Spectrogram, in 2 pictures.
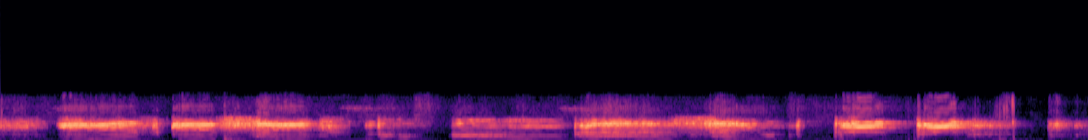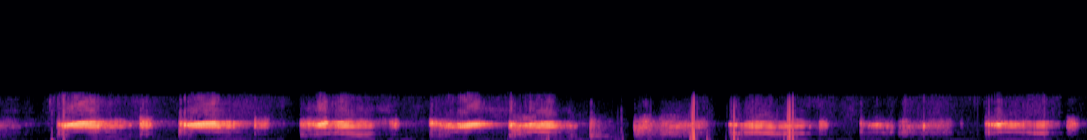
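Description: High-pitched voices chattering and calling in quick short bursts, with no clear words, and two sharp clicks about five and nine seconds in.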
